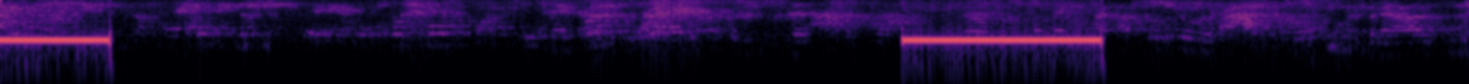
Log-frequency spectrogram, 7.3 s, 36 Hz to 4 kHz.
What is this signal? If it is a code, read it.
Ringback tone (Europe, 425 Hz), with speech.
